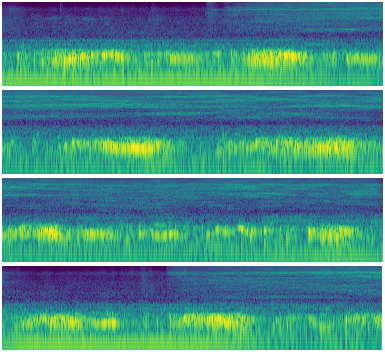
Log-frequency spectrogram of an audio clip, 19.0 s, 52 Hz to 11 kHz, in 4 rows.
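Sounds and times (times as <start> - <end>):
pigeons cooing: 0.0 - 19.0.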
